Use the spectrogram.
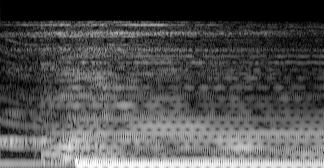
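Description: A song draws to a close on a sustained, fuzzy, effects-laden chord that swells after a brief lead-in and then rings steadily at full volume, with no voices.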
